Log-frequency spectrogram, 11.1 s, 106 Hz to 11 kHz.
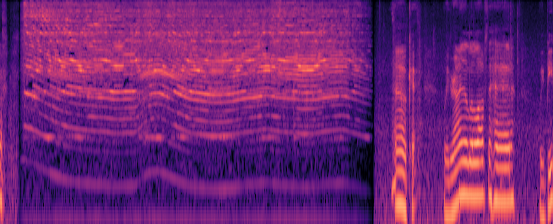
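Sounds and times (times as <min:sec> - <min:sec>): rotary tool grinding metal: 0:00.4 - 0:07.5.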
